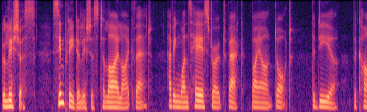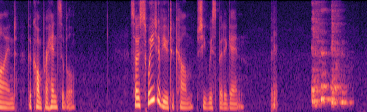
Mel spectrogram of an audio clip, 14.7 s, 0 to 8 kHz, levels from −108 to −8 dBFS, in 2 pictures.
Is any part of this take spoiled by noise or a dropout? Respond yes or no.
yes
